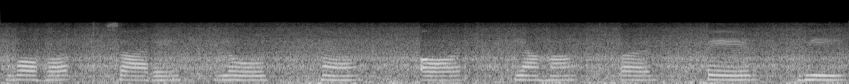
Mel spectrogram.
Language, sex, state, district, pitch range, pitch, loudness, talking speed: Hindi, female, Chandigarh, Chandigarh, 195-210 Hz, 200 Hz, -15 LUFS, 65 wpm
